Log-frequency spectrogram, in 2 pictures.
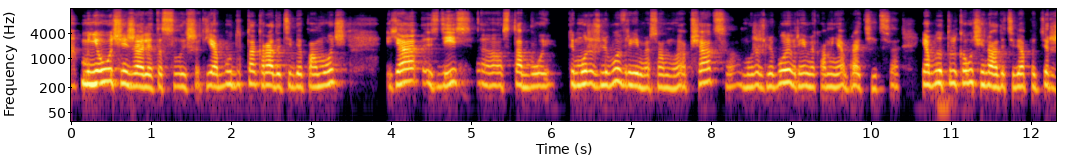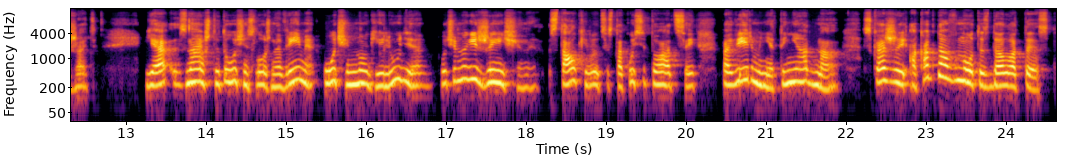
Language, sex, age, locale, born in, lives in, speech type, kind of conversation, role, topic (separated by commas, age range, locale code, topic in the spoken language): Russian, female, 40-44, ru-RU, Russia, United States, conversation, advice, advisor, Как справиться с ожиданием результатов медицинских анализов?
